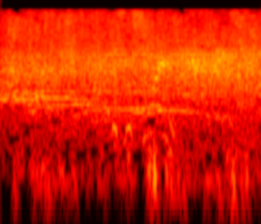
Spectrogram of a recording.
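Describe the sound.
Audience applause welcomes a speaker at a winter retreat talk, a steady, dense wash of clapping across the whole moment with faint voices mixed in.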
